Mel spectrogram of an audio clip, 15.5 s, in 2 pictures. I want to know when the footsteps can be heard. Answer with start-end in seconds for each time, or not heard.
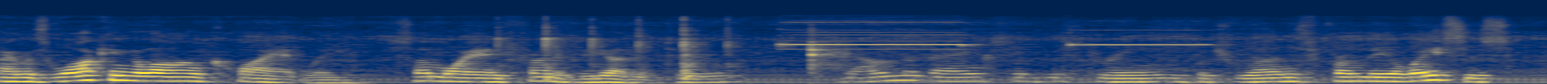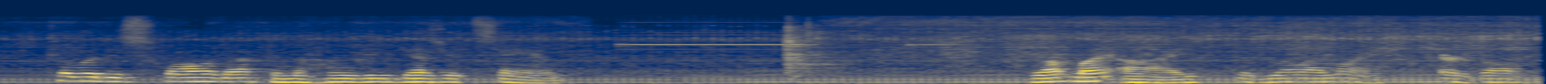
not heard.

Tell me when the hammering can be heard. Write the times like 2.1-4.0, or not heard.
2.5-4.3.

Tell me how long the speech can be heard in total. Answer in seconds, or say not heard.
13 s.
